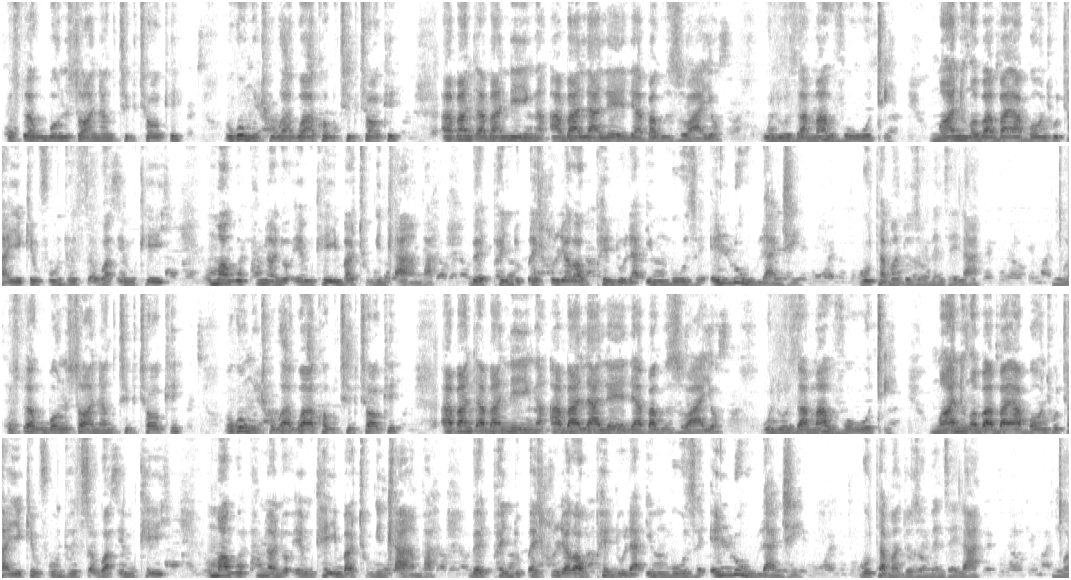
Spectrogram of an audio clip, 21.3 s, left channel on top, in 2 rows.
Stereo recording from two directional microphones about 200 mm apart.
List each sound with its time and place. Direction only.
0.0 s speech: 20° right (ahead or behind)
9.3 s speech: 20° right (ahead or behind)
